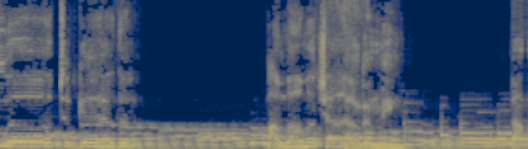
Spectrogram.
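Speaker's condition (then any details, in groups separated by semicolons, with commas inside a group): No condition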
